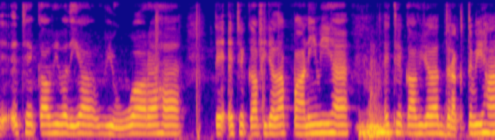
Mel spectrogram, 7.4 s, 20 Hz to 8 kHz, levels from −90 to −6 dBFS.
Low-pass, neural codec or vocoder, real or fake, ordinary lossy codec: 7.2 kHz; none; real; none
